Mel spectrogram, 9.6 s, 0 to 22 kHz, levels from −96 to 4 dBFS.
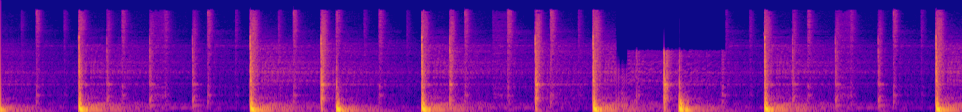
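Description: Around 6.16 to 7.33 s there's a call bitrate drop. The sound goes rough and muffled, losing everything above 4 kHz, which fits the encoder falling from about 48 to 7 kbps.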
